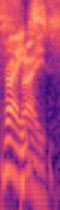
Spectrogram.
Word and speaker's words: Thrice: Eh, su último disco se titula Winter Thrice. – Thrice. Thrice, exacto.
